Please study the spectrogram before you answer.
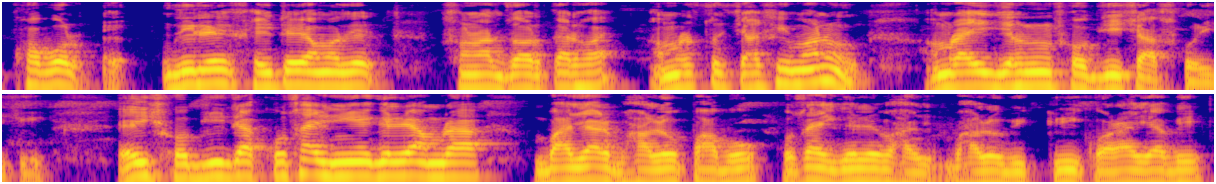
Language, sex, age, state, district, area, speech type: Bengali, male, 60+, West Bengal, Darjeeling, rural, spontaneous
